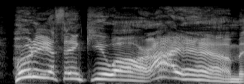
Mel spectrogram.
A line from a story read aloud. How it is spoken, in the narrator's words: He gets so fired up and he's screaming and he just goes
